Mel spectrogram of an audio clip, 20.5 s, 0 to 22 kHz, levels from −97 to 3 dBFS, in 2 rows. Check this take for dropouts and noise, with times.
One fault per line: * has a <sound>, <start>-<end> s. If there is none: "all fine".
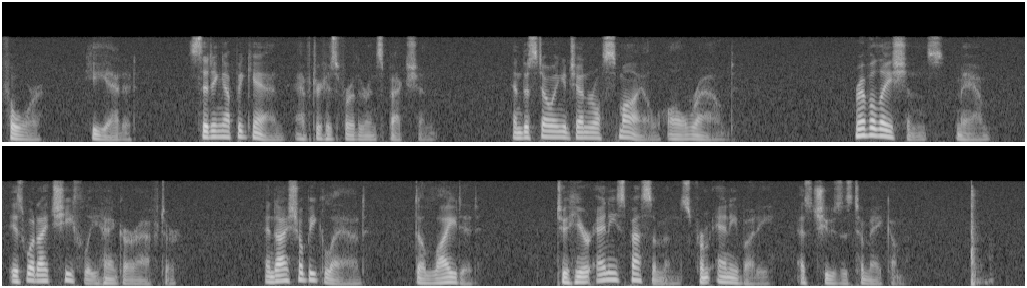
* has a tap, 19.9-20.2 s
